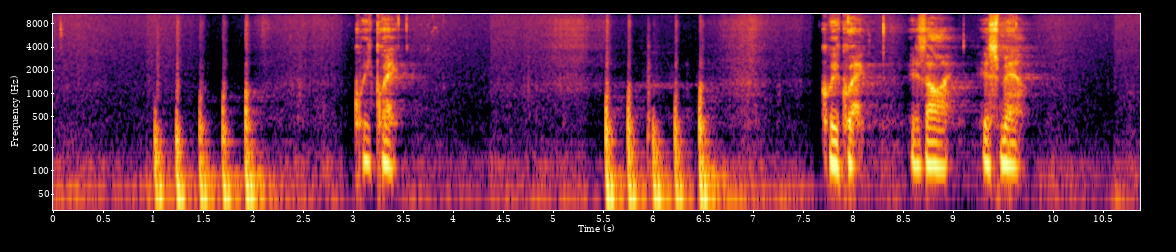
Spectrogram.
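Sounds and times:
firm knocking on a locked wooden door of an inn room: 0:01.0 - 0:02.2, 0:05.5 - 0:06.7
speech: 0:03.1 - 0:03.6, 0:07.8 - 0:09.8.

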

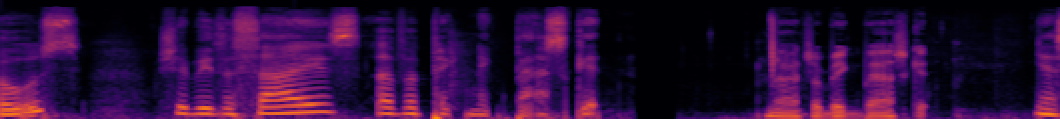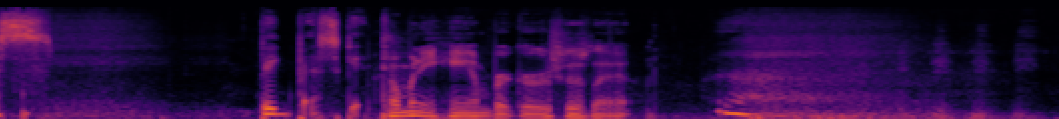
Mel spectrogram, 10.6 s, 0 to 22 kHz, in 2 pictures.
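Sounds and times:
speech: 0:00.0 - 0:03.2, 0:03.8 - 0:05.9, 0:06.6 - 0:09.5
person yawning: 0:08.8 - 0:09.8.

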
